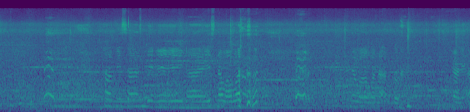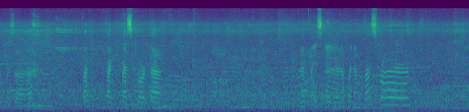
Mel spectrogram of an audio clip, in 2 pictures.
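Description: A young woman talks close to the microphone, muffled through a face mask.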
